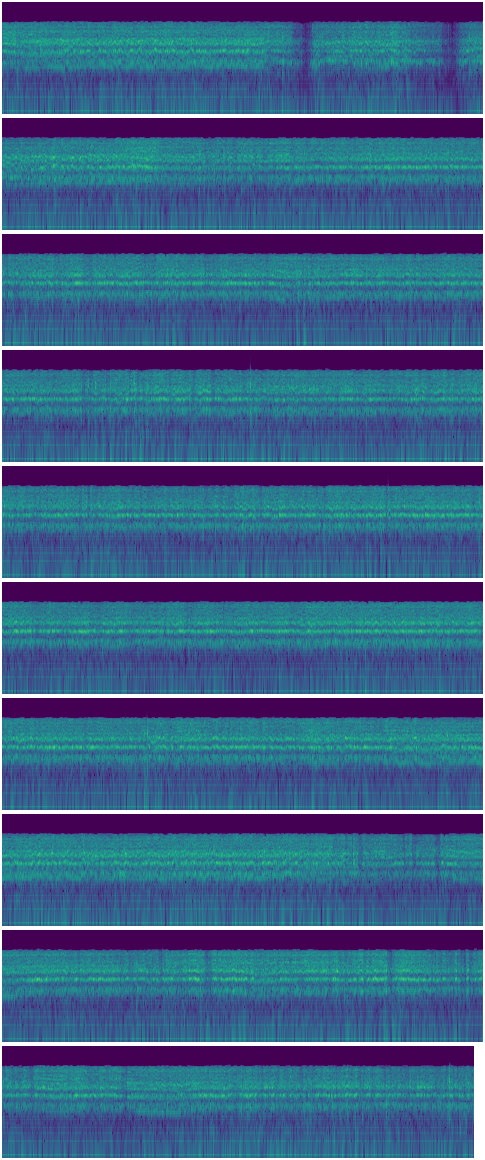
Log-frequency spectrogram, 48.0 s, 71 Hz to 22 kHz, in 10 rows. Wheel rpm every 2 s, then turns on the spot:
200, 150, 140, 210, 230, 230, 230, 230, 230, 230, 230, 230, 240, 230, 230, 230, 210, 190, 200, 220, 230, 230, 220, 230.
none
